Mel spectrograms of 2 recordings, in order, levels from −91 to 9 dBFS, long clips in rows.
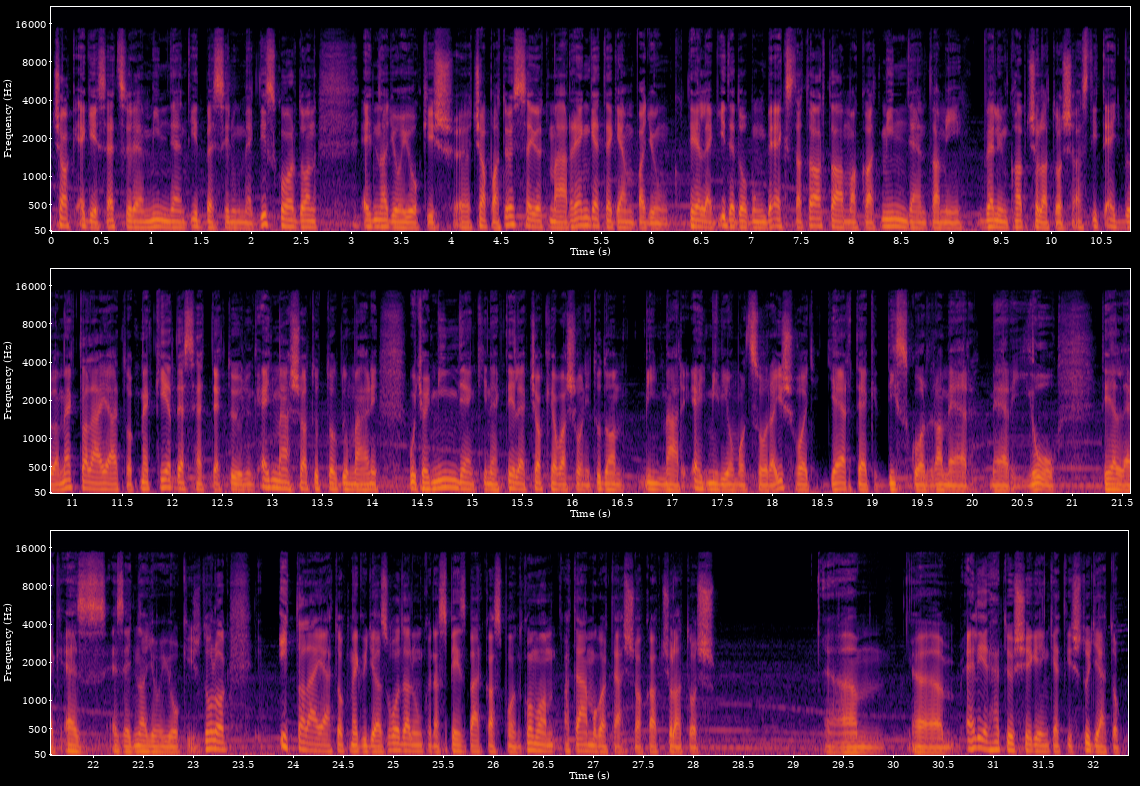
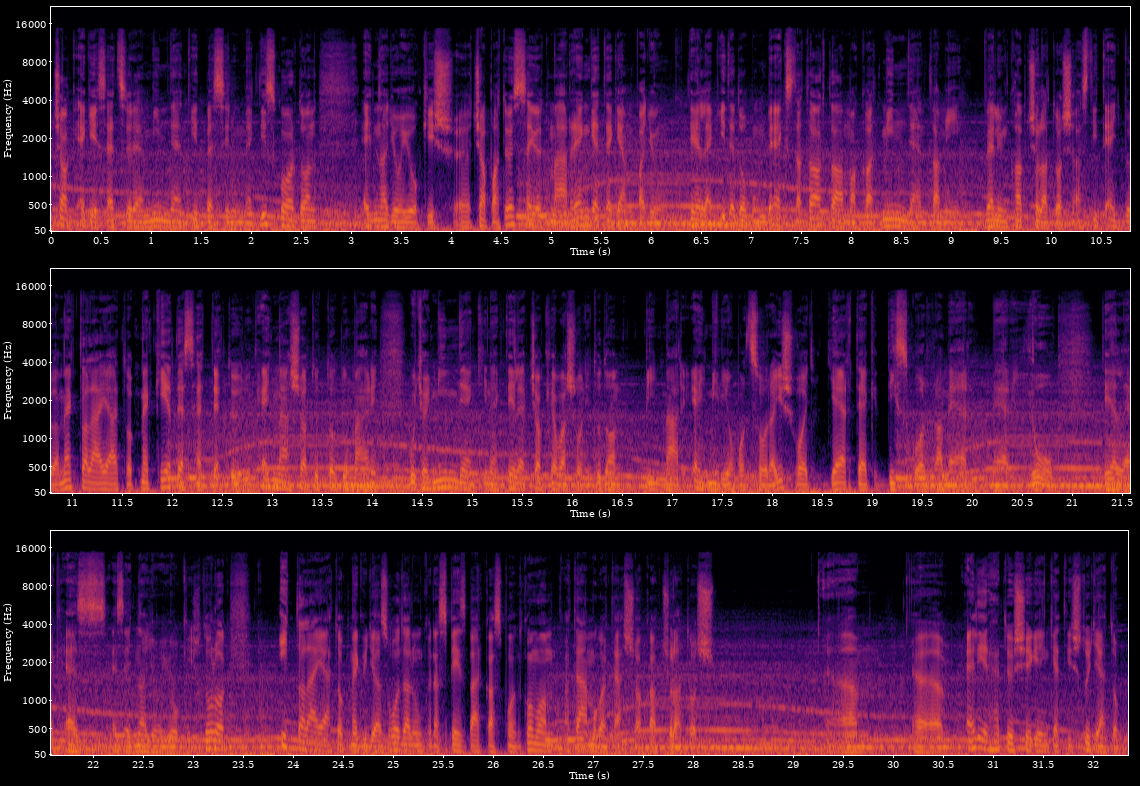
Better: first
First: low rumble; faint; throughout; 20 dB below the speech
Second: low rumble; loud; throughout; 6 dB below the speech

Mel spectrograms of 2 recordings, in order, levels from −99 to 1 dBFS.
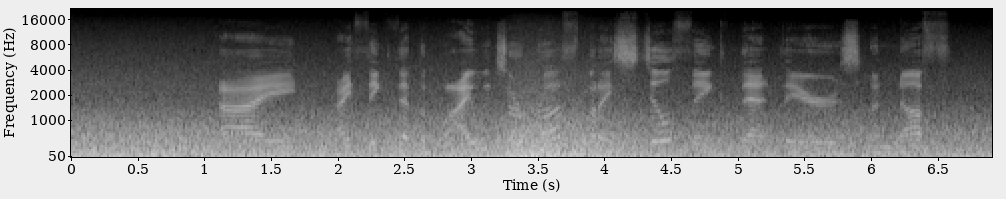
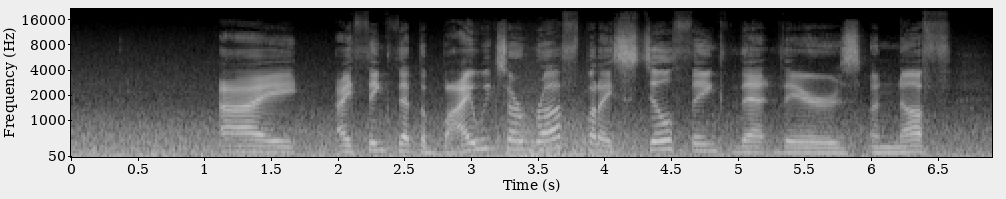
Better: second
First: wind noise on the microphone; heavy; 1 dB above the speech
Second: wind noise on the microphone; occasional gusts; 15 dB below the speech

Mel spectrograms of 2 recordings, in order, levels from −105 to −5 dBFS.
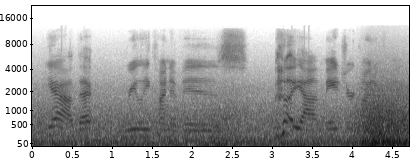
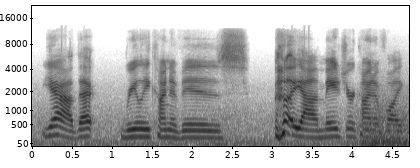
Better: second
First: wind noise on the microphone; heavy; 1 dB above the speech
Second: wind noise on the microphone; occasional gusts; 20 dB below the speech

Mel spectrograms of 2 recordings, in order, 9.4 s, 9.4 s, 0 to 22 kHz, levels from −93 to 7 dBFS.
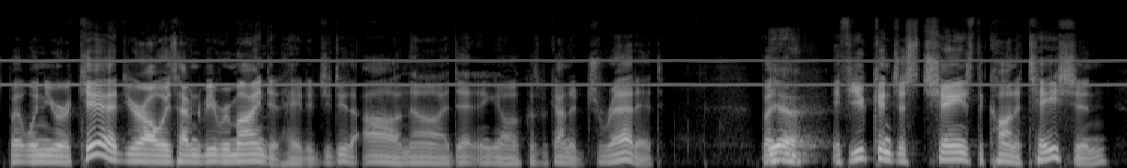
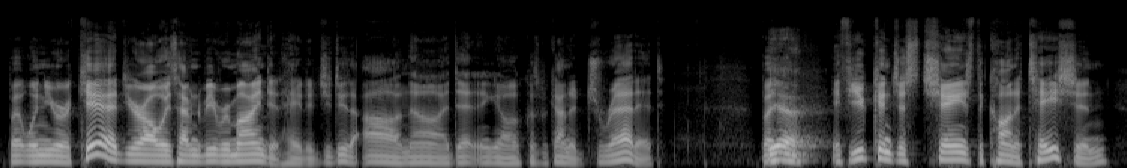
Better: second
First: high-pitched whine; noticeable; throughout; 3 kHz, 15 dB below the speech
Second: none

